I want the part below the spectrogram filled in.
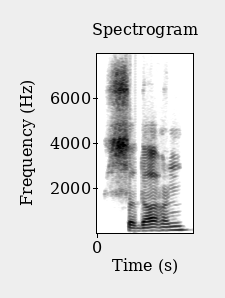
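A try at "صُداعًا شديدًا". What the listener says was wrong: सुदाअन, स्वाद पर पेश, सुदाअन शदीदन।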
